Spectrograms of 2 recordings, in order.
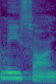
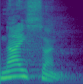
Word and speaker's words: Nisan: In the month of Nisan, it's not Nisan, by the way. It's not pronounced that way. No car companies here in the Bible. In the month of Nisan,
